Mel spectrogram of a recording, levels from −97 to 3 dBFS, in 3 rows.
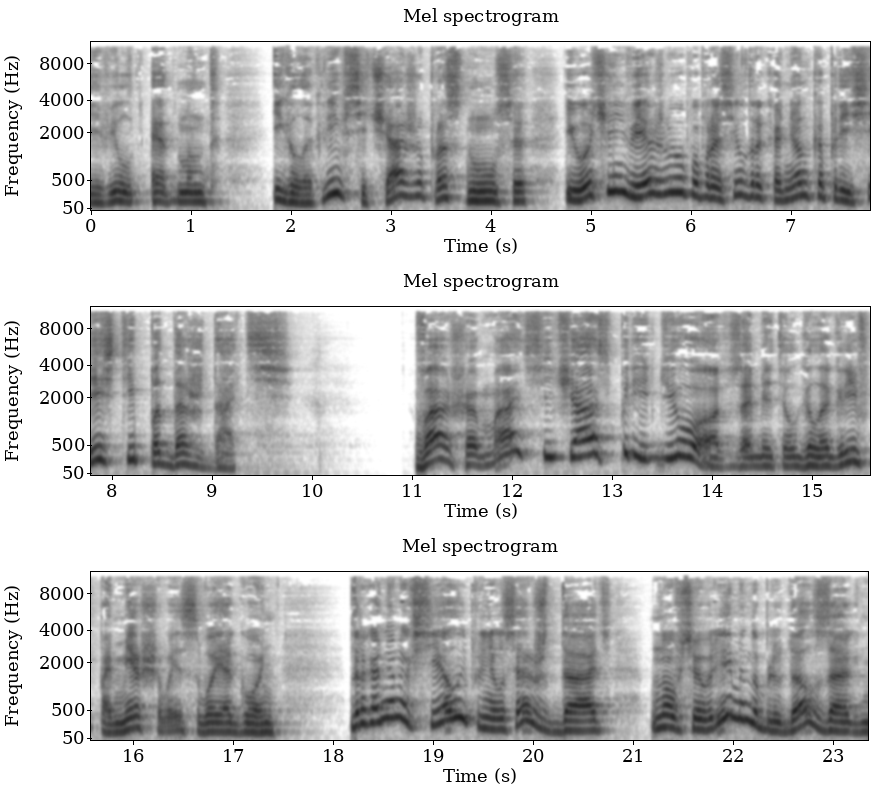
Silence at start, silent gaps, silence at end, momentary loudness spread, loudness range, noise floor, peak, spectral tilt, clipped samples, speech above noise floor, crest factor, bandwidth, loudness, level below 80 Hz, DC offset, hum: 0 s; none; 0 s; 8 LU; 4 LU; -84 dBFS; -2 dBFS; -4.5 dB/octave; under 0.1%; 66 dB; 16 dB; 11.5 kHz; -18 LUFS; -62 dBFS; under 0.1%; none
